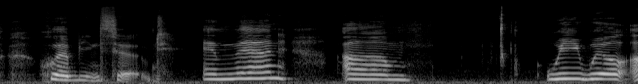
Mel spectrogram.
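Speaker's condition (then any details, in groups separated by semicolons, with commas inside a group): Cerebral palsy, mild; hard to understand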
